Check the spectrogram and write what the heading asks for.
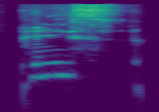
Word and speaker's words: PiS: The initials are PIS, which in Polish is pronounced peace, the same way as we might say world peace.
